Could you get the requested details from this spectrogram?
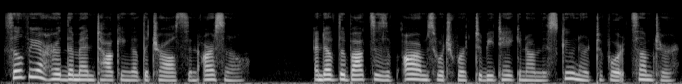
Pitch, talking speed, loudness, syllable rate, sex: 215 Hz, 230 wpm, -19 LUFS, 6.1 syllables/s, female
